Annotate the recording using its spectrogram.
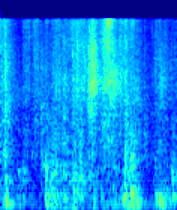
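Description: Paper rustles as it is pulled from a box.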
